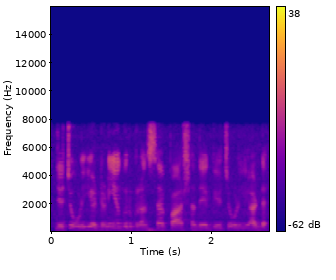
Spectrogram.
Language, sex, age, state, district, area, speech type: Punjabi, female, 30-45, Punjab, Rupnagar, rural, spontaneous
